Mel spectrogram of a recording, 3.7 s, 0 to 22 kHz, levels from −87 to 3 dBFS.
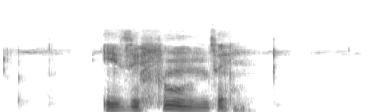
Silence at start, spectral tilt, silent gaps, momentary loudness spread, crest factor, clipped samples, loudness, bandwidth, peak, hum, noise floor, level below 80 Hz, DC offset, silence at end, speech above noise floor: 0.25 s; -5.5 dB/octave; 0.76-0.92 s; 21 LU; 20 dB; under 0.1%; -30 LUFS; 7.6 kHz; -12 dBFS; none; -72 dBFS; -62 dBFS; under 0.1%; 0.9 s; 43 dB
